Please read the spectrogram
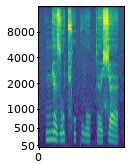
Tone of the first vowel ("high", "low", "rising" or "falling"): falling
